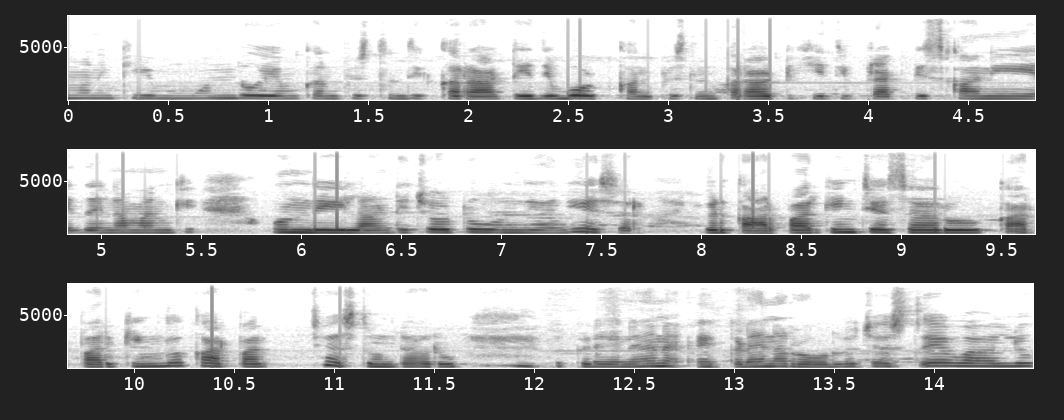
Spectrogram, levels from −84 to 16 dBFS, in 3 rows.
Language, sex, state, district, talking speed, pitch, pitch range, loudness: Telugu, female, Karnataka, Bellary, 150 wpm, 225 Hz, 215-245 Hz, -18 LUFS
